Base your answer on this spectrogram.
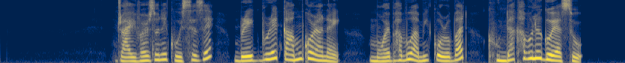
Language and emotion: Assamese, fearful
